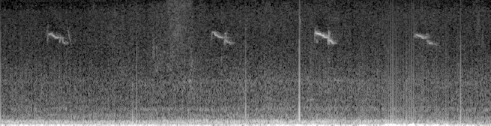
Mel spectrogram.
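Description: A bird calling: a short, high chirp that falls in pitch, four times, about every second and a half to two seconds, over a steady low rumble.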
